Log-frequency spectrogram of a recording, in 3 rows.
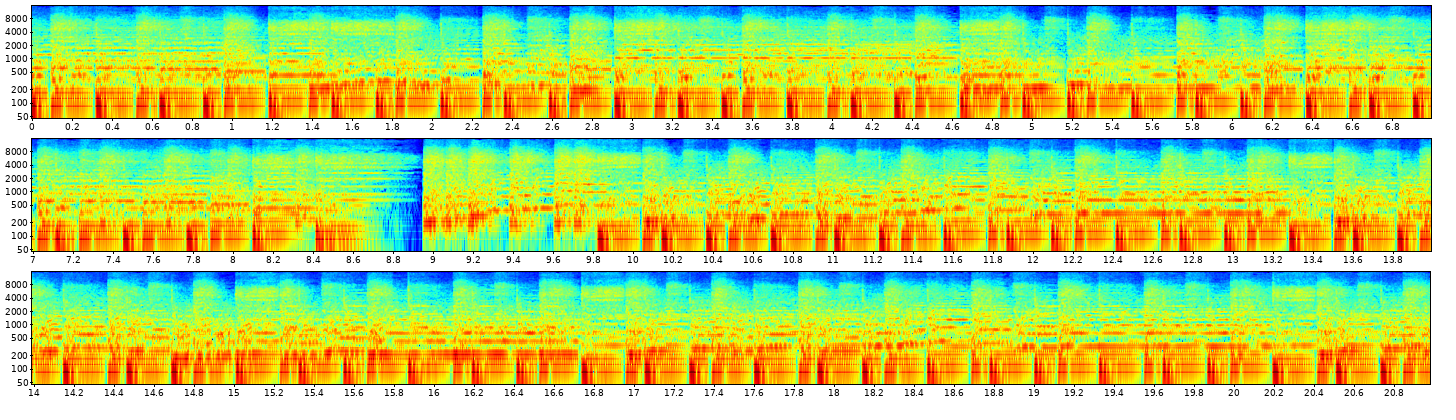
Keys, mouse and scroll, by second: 0.8 middle click, 1.7 scroll up 1, 2.9 middle click.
